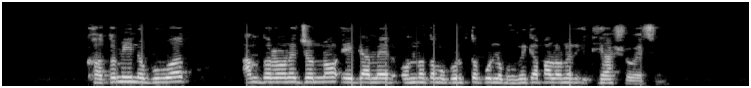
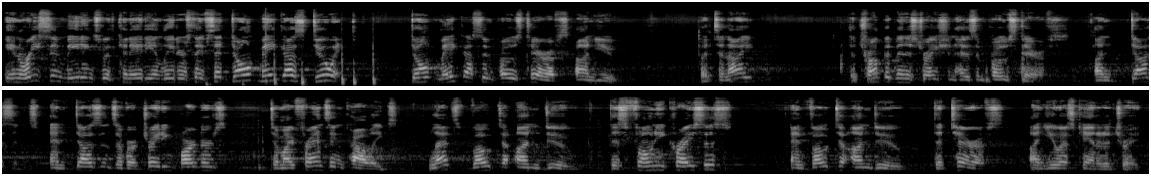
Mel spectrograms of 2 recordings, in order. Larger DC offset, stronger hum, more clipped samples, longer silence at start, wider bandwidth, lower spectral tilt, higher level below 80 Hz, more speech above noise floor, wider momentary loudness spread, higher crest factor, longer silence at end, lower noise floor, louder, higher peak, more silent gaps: neither; neither; neither; first, 0.85 s vs 0.05 s; second, 7.6 kHz vs over 20 kHz; first, -4.5 dB/octave vs 1.5 dB/octave; first, -52 dBFS vs -84 dBFS; first, 60 dB vs 29 dB; second, 7 LU vs 14 LU; second, 14 dB vs 26 dB; first, 0.95 s vs 0.1 s; first, -73 dBFS vs -55 dBFS; first, -14 LUFS vs -22 LUFS; about the same, -2 dBFS vs -2 dBFS; neither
